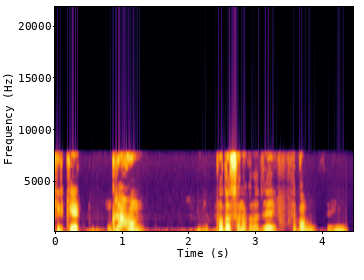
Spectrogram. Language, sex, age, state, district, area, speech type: Odia, male, 18-30, Odisha, Nabarangpur, urban, spontaneous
